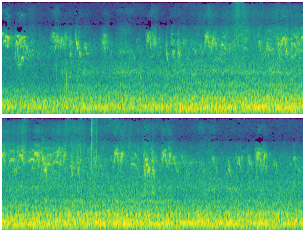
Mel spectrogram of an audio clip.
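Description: Many small birds chirping in a flock, with quick, high, overlapping chirps throughout, over a steady low background hum.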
